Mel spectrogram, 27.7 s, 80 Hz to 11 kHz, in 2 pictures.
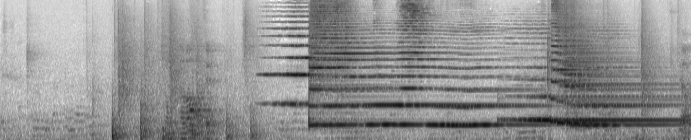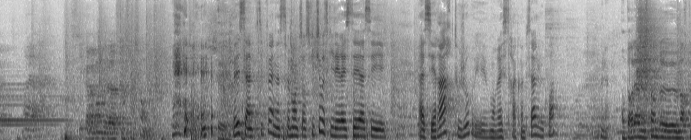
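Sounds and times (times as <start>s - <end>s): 
speech: 3.6s - 4.4s, 18.5s - 25.1s, 25.8s - 27.6s
metallic gong-like tone from a tam gong loudspeaker: 5.2s - 16.5s
laughter: 17.2s - 18.9s.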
